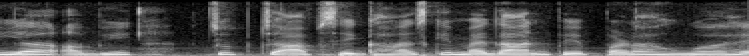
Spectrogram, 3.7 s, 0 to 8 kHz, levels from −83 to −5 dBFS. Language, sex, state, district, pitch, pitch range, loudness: Hindi, female, Uttar Pradesh, Gorakhpur, 215 Hz, 200-235 Hz, -15 LUFS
